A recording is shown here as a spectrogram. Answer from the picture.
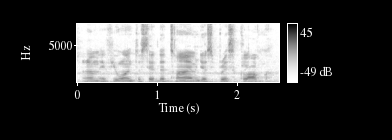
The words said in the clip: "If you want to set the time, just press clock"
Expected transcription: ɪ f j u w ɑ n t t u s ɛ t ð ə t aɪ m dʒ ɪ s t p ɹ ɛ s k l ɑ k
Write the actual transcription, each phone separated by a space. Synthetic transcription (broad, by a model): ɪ f j u w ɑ n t t u s ɛ t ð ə t aɪ m dʒ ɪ s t p ɹ ɛ s k l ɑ k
